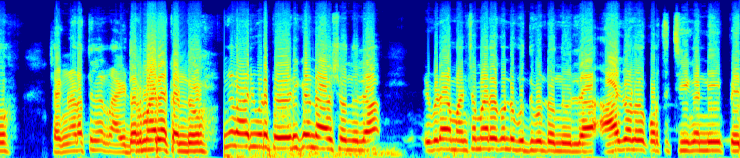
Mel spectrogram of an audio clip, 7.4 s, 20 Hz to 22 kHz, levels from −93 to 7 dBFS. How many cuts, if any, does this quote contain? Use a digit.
1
